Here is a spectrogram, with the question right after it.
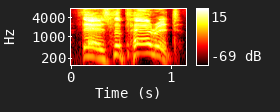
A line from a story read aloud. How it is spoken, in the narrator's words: cried Scrooge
